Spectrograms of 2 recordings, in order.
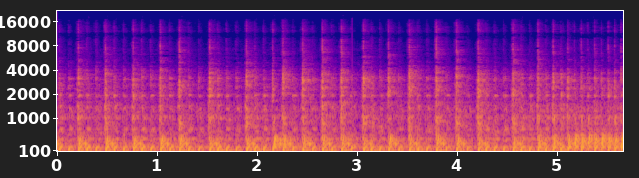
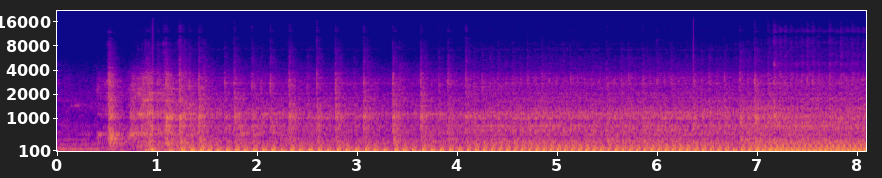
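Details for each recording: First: Go-kart engine running without muffler: unmuffled single popping fast and uneven at idle, sputtery and wet-sounding, maybe rich; suspected, not confirmed. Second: Small engine in a TugBuggy utility buggy, with new chain tensioner, just refueled: catches on the first pull and settles into a fast, even putter with steady exhaust pulses, no misses or bogging; normal healthy start.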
